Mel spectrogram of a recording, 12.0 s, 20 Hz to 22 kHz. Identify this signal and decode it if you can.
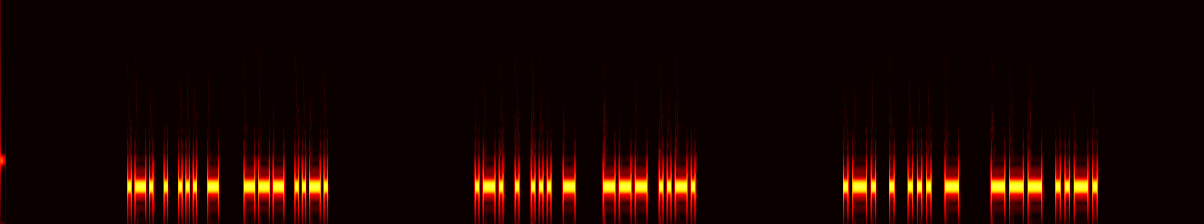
Morse code, heard as a keyed tone, about 29 wpm, 700 Hz. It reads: REST OF REST OF REST OF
